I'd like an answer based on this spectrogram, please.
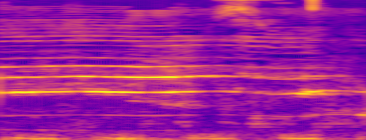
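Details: Domestic cat during a cat fight, giving a long, steady, tonal yowl that holds one pitch with strong overtones, wavering slightly, over a low rumbling background.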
